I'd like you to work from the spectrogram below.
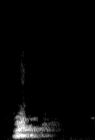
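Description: A single short dog bark, close and fairly loud, from a pet dog in a home setting, followed by quiet.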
